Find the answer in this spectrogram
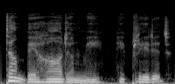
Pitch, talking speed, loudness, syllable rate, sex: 115 Hz, 240 wpm, -20 LUFS, 5.2 syllables/s, male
